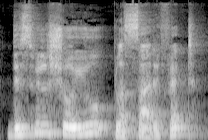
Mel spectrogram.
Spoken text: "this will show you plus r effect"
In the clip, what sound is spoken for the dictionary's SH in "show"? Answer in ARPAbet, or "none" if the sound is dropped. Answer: SH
